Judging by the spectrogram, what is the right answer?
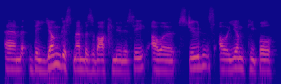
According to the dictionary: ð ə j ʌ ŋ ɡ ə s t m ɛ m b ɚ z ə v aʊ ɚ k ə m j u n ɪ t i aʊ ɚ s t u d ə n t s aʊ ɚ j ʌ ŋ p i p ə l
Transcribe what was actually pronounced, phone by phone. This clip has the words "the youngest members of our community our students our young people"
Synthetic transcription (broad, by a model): ð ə j ʌ ŋ ɡ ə s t m ɛ m b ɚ z ə v aʊ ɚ k ə m j u n ɪ t i aʊ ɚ s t u d n t s aʊ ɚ j ʌ ŋ p i p ə l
